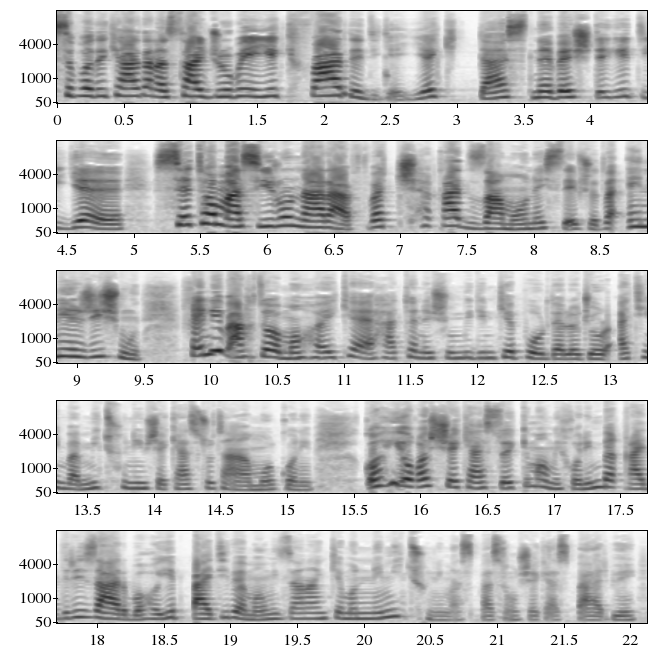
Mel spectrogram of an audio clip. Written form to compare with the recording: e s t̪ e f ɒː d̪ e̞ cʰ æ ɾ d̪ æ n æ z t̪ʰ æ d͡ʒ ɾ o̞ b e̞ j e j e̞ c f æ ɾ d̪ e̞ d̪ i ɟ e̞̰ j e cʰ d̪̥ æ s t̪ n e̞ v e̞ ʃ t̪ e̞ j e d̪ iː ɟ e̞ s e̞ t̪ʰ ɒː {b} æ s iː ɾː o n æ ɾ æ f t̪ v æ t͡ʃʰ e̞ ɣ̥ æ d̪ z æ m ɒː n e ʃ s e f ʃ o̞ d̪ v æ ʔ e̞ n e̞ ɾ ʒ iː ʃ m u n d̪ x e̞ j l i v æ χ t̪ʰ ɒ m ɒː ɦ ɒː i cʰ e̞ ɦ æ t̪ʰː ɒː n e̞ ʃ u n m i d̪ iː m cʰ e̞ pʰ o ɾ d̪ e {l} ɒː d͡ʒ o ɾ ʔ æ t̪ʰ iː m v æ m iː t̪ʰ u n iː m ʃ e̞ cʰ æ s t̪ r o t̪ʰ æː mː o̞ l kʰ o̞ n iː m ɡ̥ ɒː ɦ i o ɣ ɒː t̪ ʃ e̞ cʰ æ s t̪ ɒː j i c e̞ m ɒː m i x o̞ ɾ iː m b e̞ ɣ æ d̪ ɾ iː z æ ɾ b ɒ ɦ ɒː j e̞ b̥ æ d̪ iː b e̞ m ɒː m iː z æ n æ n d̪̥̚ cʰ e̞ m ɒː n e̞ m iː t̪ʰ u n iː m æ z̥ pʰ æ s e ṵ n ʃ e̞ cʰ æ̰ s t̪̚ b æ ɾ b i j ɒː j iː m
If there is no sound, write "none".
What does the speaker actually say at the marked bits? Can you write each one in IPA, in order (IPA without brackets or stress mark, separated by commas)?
m, l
